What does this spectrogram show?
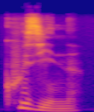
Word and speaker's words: cousine: Attention à la prononciation ici. Pour un garçon, c'est mon cousin, le son est un. Pour une fille, c'est ma cousine, le son est in.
